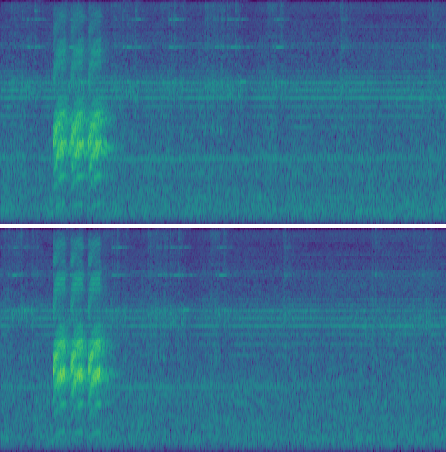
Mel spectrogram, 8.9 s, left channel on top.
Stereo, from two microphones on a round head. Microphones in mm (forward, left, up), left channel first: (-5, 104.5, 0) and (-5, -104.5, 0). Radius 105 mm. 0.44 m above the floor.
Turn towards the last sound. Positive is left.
turn(degrees=-35)  # may be behind; listen again after turning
